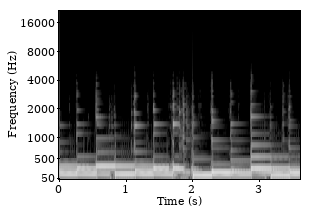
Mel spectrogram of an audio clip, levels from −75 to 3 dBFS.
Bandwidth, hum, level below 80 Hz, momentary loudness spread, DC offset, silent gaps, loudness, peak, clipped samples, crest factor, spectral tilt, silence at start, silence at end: 3.9 kHz; none; -38 dBFS; 2 LU; under 0.1%; none; -15 LUFS; -4 dBFS; under 0.1%; 10 dB; -13 dB/octave; 0 s; 0 s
